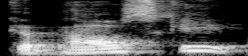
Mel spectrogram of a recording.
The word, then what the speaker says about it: Kapowski: How do you pronounce her last name? Kapowski.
